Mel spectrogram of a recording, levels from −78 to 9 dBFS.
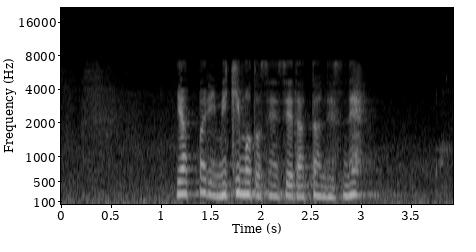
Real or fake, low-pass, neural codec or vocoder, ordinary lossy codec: real; 7.2 kHz; none; none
